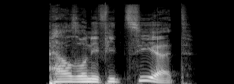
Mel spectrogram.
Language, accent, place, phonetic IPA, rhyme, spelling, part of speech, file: German, Germany, Berlin, [ˌpɛʁzonifiˈt͡siːɐ̯t], -iːɐ̯t, personifiziert, verb, De-personifiziert.ogg
- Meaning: 1. past participle of personifizieren 2. inflection of personifizieren: third-person singular present 3. inflection of personifizieren: second-person plural present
